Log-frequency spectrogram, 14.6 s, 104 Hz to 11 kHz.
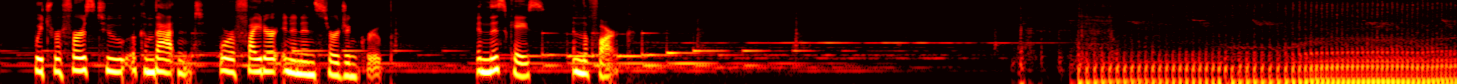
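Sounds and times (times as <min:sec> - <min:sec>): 
speech: 0:00.4 - 0:04.0, 0:04.8 - 0:06.4
rented motorcycle engine idling and roaring on a dirt road in southern Colombia: 0:10.2 - 0:14.5.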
